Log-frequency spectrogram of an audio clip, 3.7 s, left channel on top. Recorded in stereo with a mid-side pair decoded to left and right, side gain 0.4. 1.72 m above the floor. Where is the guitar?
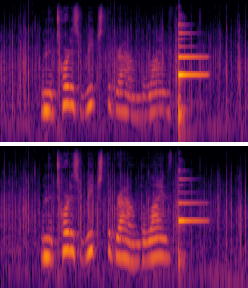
65° left, 0.6 m.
